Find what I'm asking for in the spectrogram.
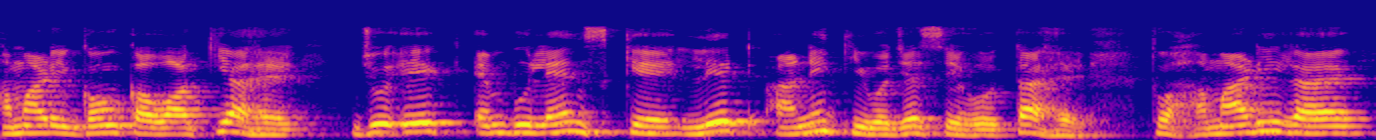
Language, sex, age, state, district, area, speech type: Urdu, male, 18-30, Bihar, Darbhanga, rural, spontaneous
